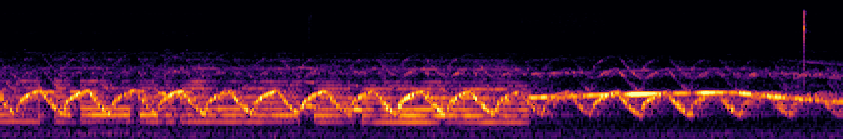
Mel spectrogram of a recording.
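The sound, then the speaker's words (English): Emergency vehicle sirens passing, a loud rapid repeating wail over faint road noise, with a second siren pattern overlapping in the later seconds. “Lord, please help whoever the emergency vehicles are going to.”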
